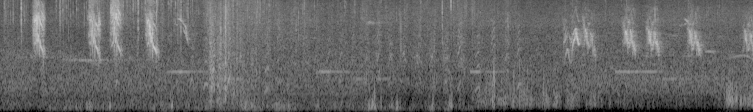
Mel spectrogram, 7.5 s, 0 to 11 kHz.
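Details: At a Tenmangu shrine feeding platform on 14 February 2023, sparrows come for food; strong chirps open and close the stretch, with a noisy, rumbling middle carrying only faint calls.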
